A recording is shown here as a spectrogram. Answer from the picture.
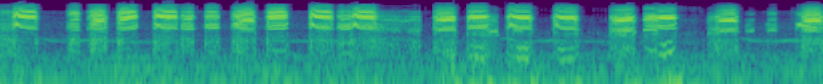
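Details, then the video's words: Several great tit chicks in a nest in a rock crevice, mother bringing food: intense, rapid, overlapping harsh hisses in a near-continuous stream. "A nest of great tit in the crevice, the mother brings food to the little bird石缝里的一窝大山雀，鸟妈妈给小鸟送回虫子"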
